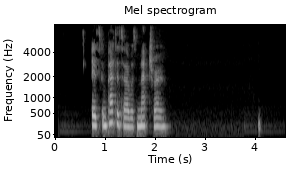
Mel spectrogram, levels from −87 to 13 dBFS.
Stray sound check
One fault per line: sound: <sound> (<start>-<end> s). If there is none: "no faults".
no faults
